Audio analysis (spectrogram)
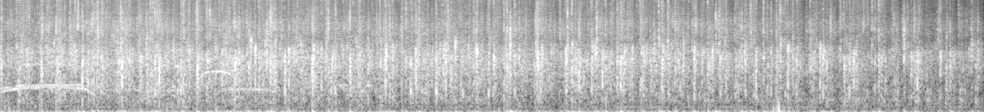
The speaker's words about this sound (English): So, hey, I want us right now to give a huge applause to all the pops in the house today.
